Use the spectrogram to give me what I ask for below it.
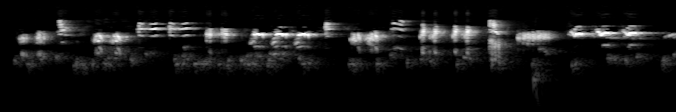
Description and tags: Recording of bird (reed warbler?) song processed with a noise limiter, giving a abstract bubbly synthesizer-like sound
song, filtered, bird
